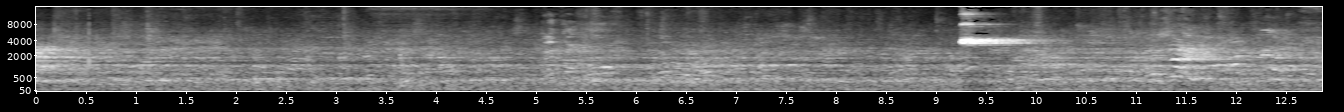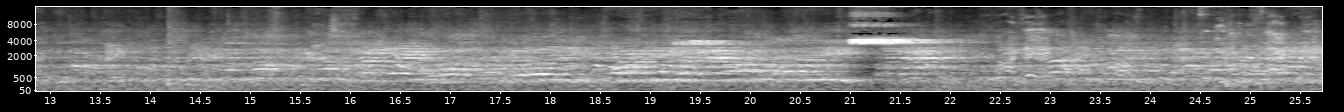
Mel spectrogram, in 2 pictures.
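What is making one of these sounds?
A crowd of spectators talks and cheers in a large echoing hall.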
